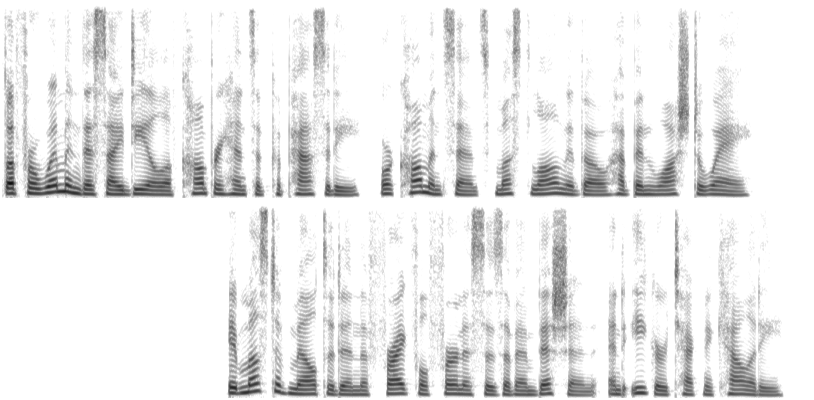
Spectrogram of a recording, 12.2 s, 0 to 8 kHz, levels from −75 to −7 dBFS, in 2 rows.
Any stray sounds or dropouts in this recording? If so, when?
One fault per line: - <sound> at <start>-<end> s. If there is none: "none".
none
